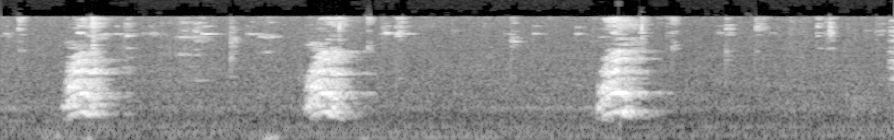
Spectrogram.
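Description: A dog barking three times, about a second and a half apart.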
